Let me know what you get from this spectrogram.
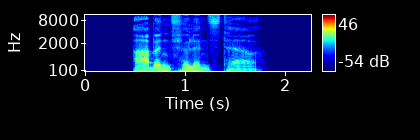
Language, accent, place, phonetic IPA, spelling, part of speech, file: German, Germany, Berlin, [ˈaːbn̩tˌfʏlənt͡stɐ], abendfüllendster, adjective, De-abendfüllendster.ogg
- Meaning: inflection of abendfüllend: 1. strong/mixed nominative masculine singular superlative degree 2. strong genitive/dative feminine singular superlative degree 3. strong genitive plural superlative degree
